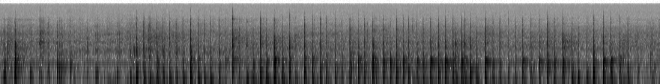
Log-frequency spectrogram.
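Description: A single large sheet of thin white paper or card is held in both hands by the fingertips and bent, flexed and waved close to the microphone. It makes a fast, continuous run of sharp crackling snaps, each with a dull low thump and a brief bright edge, dying away almost instantly.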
